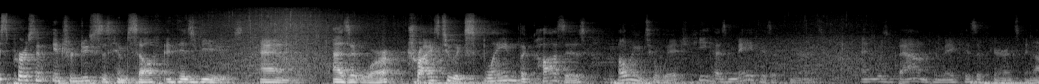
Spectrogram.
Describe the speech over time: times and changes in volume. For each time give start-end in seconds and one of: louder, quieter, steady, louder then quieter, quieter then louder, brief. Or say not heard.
0.0-10.3 quieter.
